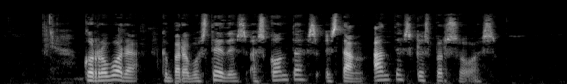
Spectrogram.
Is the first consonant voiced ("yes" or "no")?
no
